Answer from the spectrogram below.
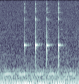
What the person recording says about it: I can tap on my teacup and know it's ceramic.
